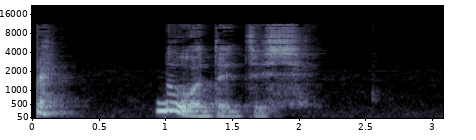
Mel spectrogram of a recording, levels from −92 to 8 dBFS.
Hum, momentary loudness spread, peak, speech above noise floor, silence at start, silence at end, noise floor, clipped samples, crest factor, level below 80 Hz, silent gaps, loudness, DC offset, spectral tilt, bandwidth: none; 12 LU; -8 dBFS; 48 dB; 0.05 s; 1.05 s; -71 dBFS; under 0.1%; 18 dB; -46 dBFS; none; -25 LUFS; under 0.1%; -4.5 dB/octave; 11.5 kHz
